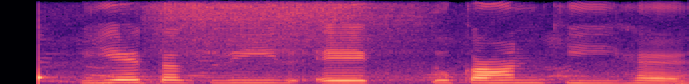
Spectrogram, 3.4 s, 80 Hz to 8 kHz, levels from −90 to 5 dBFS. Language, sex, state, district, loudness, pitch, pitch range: Hindi, female, Haryana, Jhajjar, -20 LUFS, 250 Hz, 240-275 Hz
